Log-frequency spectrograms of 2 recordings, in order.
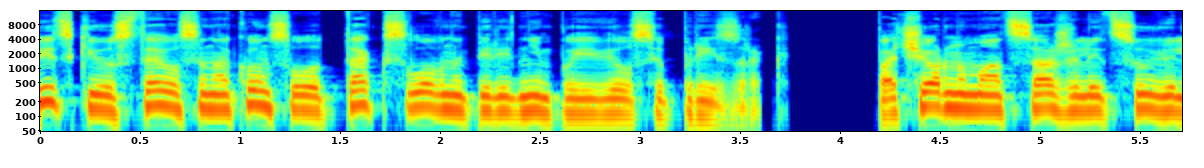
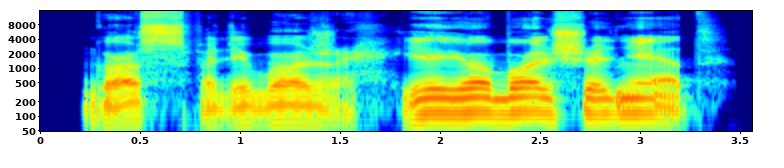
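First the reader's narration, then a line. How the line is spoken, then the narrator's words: Muttered. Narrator (Russian): пробормотал Левицкий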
